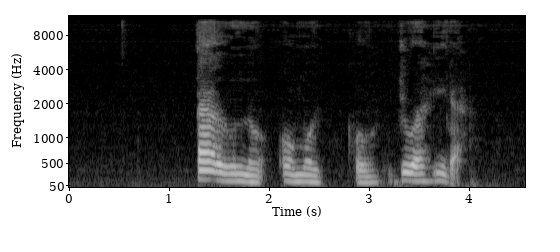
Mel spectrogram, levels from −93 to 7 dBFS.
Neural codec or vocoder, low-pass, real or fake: vocoder, 44.1 kHz, 128 mel bands, Pupu-Vocoder; 10.8 kHz; fake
